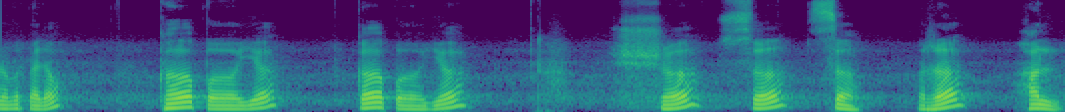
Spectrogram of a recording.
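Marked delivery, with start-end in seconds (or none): 1.7-10.6 drawn-out chant for the class; slow recitation. Shown as a demonstration. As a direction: say each sound slowly to be repeated. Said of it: "आप सब मेरे साथ में बोलिए।". (धीमा सस्वर पाठ)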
